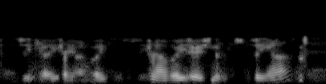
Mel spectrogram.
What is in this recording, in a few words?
decoded speech, parrot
